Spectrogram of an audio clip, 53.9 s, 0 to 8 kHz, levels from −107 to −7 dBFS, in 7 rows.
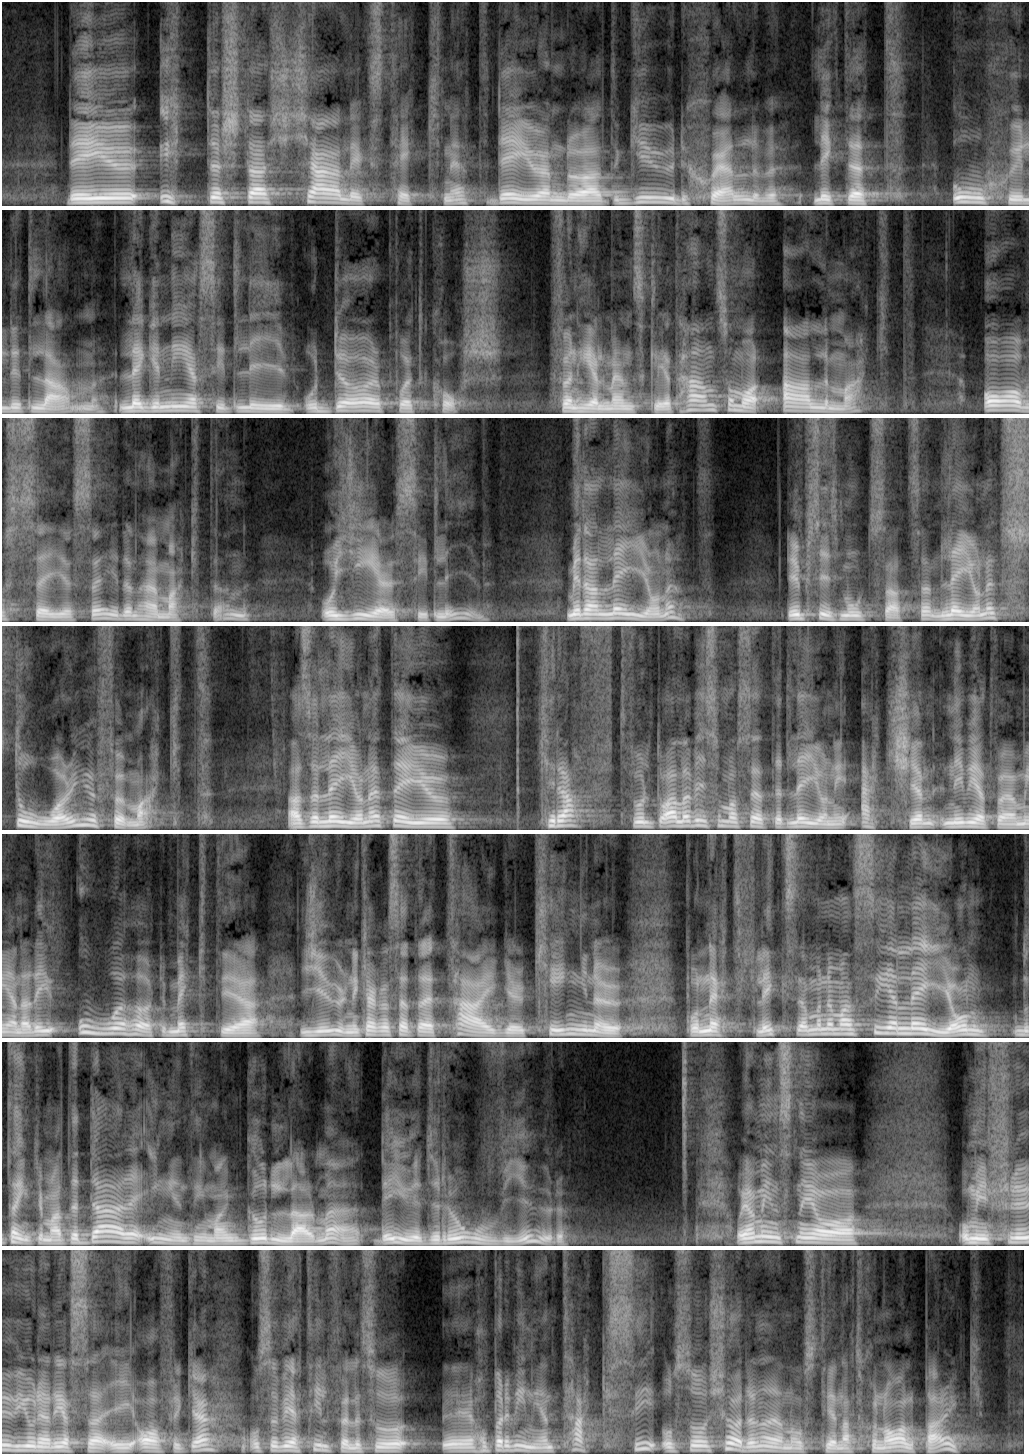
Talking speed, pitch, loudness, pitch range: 160 wpm, 150 Hz, -23 LUFS, 130-170 Hz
